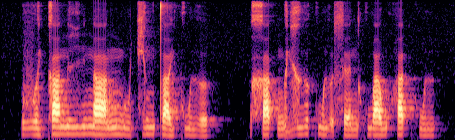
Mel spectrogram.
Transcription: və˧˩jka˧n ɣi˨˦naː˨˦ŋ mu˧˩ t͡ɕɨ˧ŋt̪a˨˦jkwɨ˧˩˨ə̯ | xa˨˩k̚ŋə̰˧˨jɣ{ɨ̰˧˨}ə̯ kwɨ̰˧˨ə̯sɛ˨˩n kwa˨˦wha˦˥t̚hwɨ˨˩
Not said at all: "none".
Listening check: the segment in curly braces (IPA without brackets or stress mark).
ɨ˨˦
